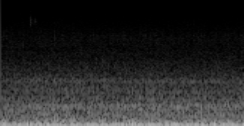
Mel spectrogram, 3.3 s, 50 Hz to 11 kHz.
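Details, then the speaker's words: 2015 Chevy Sonic, theft-recovery auction car, cornering at cruising speed: only smooth low road rumble and engine hum, no clunks or knocks from worn front bushings or tie rods. Front suspension tight and quiet. "Nice and tight suspension. I don't hear any funny noises, which is common with a 100,000 mi GM from the front where you have worn out bushings and uh tie rods and things like that. It sounds very quiet and it handles very well."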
